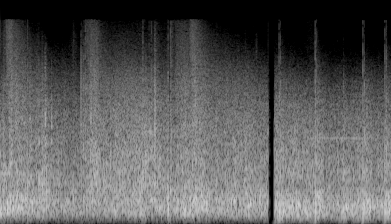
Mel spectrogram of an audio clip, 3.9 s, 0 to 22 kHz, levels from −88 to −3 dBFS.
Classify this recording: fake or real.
fake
